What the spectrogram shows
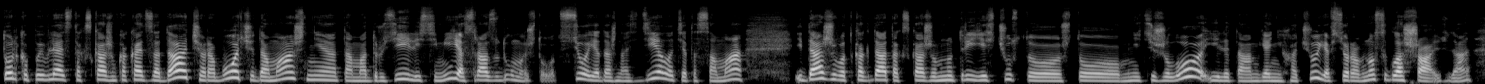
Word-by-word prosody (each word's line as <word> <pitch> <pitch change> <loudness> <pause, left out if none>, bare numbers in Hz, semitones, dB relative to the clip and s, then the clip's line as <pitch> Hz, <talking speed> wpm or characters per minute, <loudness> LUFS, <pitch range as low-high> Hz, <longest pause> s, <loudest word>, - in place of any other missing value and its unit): только 260 -4 +2
появляется, 225 0 0
так 205 - -7
скажем, 210 -4 +2
какая-то 205 -1 +1
задача 220 - +5
рабочая, 205 - +2
домашняя, 210 0 +1
там 170 -2 -3
от 165 - -2
друзей 180 +9 -3
или 195 - -2
семьи, 185 +6 -5
я 195 - +5
сразу 195 0 0
думаю, 195 -5 -7
что - - -11
вот - - -15
всё 260 -2 -2
я 185 -3 +1
должна 170 -2 -5
сделать 215 - -1
это 170 -1 -6
сама. 180 +10 0 0.5
И - - -5
даже 240 +4 +5
вот 200 -1 -1
когда, 200 +1 +3
так 185 -4 -4
скажем, 185 -2 -1
внутри 205 +2 -2
есть 195 -1 -2
чувство, 175 -8 -1
что 170 -1 -1
мне 175 +2 -4
тяжело 190 - +1
или 175 -2 -3
там 160 -1 -4
я 170 0 -1
не 160 - -4
хочу, 165 - -7
я 270 - +1
всё 190 +3 -1
равно 175 +6 -1
соглашаюсь, 190 -9 +2
да. 150 +6 -5
190 Hz, 185 wpm, -21 LUFS, 170-220 Hz, 0.5 s, задача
